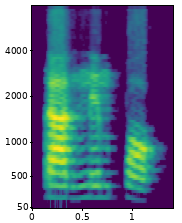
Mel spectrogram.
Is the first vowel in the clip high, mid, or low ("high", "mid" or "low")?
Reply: low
